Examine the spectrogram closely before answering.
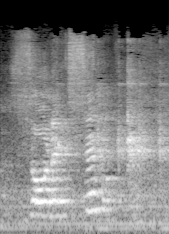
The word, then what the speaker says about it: Sonnichsen: to listen to now his last name rhymes with rolexen please put one hand against the other for mr tyler sorenikson what's up how you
